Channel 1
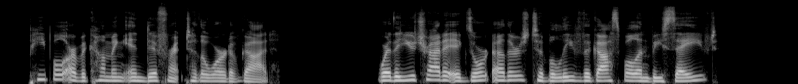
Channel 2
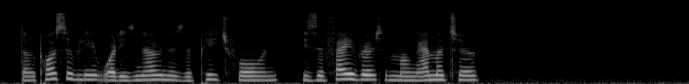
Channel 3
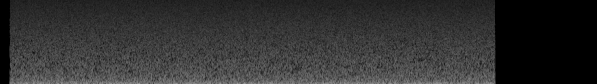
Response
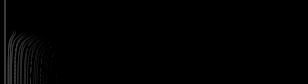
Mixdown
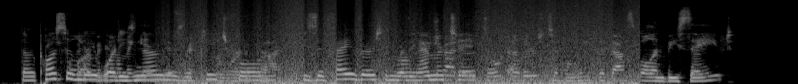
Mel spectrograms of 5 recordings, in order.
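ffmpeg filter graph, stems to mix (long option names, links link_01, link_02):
-filter_complex "[0:a]aecho=1:1:7.2:0.68,flanger=delay=7.2:depth=2.5:regen=60:speed=0.37:shape=sinusoidal,adelay=150,volume=-7dB[link_01];[1:a]dynaudnorm=framelen=120:gausssize=9:maxgain=10.5dB,volume=2.5dB[link_02];[2:a]lowshelf=frequency=490:gain=8.5,adelay=1450,volume=0dB[link_03];[link_02][link_03]amix=inputs=2:normalize=0,agate=range=-7dB:threshold=-49dB:ratio=16:detection=peak,alimiter=limit=-14.5dB:level=0:latency=1:release=25,volume=0dB[link_04];[link_01][link_04]amix=inputs=2:normalize=0,alimiter=limit=-19dB:level=0:latency=1:release=250"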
